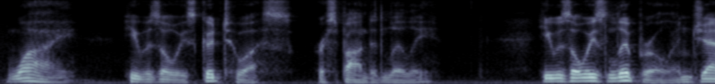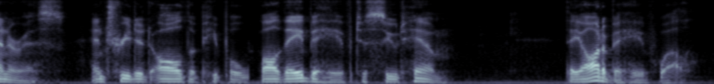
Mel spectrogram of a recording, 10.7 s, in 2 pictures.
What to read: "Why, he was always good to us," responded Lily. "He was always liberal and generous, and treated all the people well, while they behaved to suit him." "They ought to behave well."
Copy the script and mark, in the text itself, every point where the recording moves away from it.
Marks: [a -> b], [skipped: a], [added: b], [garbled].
"Why, he was always good to us," responded Lily. "He was always liberal and generous, and treated all the people [skipped: well,] while they behaved to suit him." "They ought to behave well."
